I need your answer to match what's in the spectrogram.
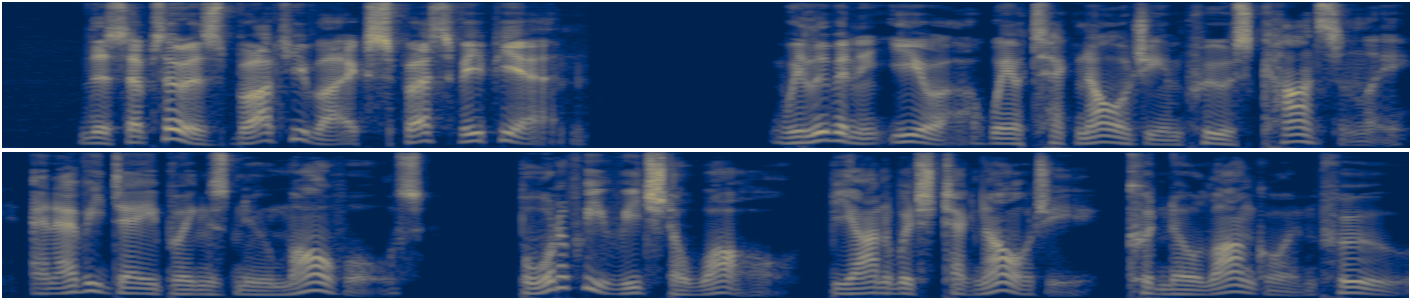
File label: technological stagnation narration only; isaac arthur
